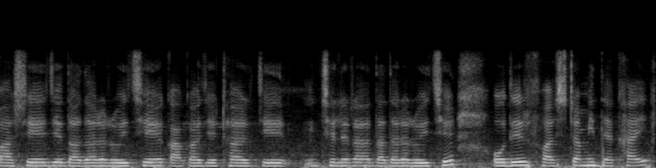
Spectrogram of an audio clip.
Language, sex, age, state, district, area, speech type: Bengali, female, 18-30, West Bengal, Paschim Bardhaman, urban, spontaneous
